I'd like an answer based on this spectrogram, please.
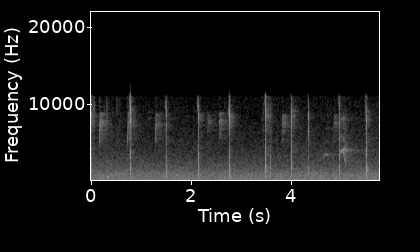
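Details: In a green park, an Ezo red squirrel gives sharp, dry, tongue-click-like chucks at irregular intervals, which the observer suspects is a threat call, possibly from irritation at being watched.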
